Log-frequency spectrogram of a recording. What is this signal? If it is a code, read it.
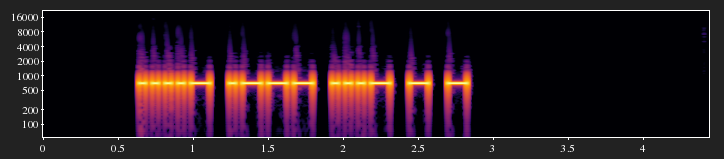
Morse code, heard as a keyed tone, about 28 wpm, 700 Hz. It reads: 4JVTT
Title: Five Challenging Letter-Number Combinations 28wpm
